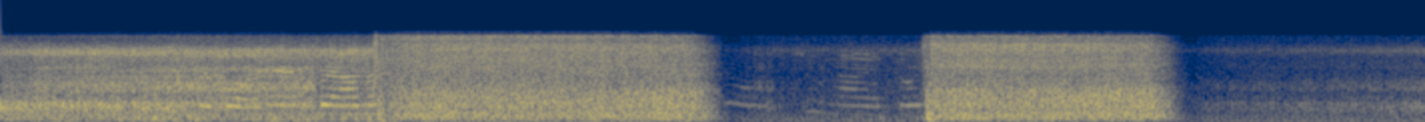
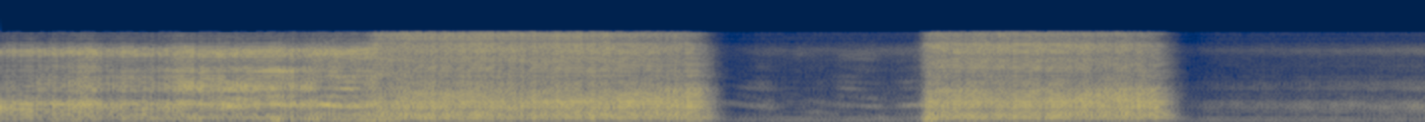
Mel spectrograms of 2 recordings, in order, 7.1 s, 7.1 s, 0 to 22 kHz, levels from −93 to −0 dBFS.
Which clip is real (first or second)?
first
